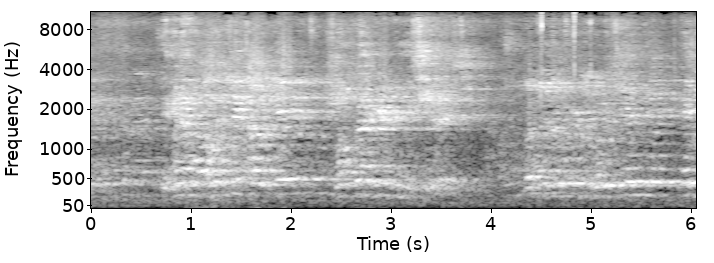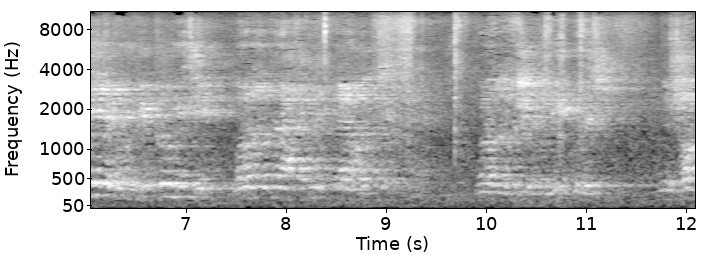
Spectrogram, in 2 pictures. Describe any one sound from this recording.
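A man speaks forcefully and with animation into a microphone in a large echoing hall.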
